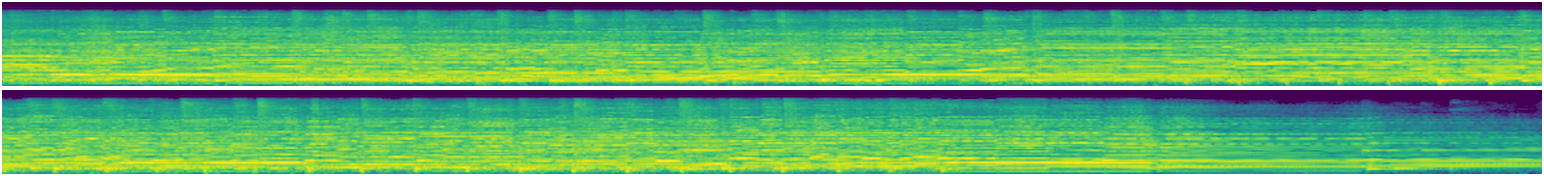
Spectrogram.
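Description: Piano accordion and acoustic guitar playing an instrumental passage of a folk song, the accordion carrying sustained chords and melody; the music gets quieter near the end.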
